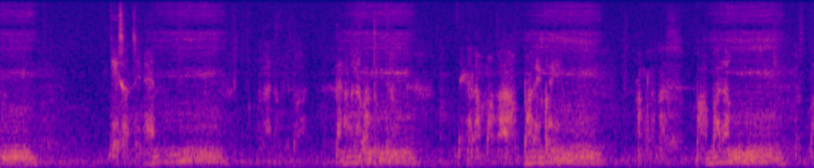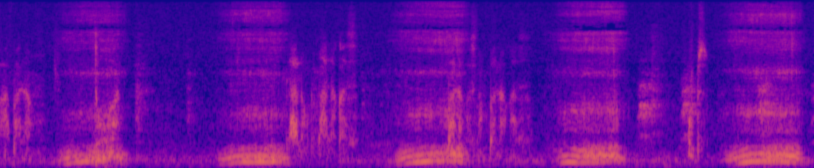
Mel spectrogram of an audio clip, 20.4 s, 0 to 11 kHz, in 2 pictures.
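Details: Regular rattling snores, about 24 a minute, each with a fluttering, rumbling quality; loud snoring heard and tracked down during a "snoring hunt".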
